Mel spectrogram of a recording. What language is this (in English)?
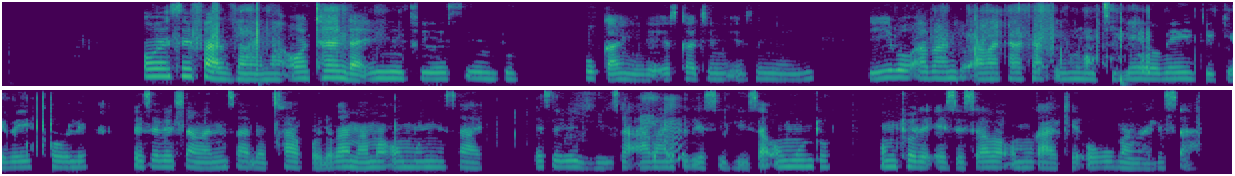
North Ndebele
